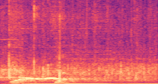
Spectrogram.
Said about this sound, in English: Yeah, come on. Huge round of applause.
